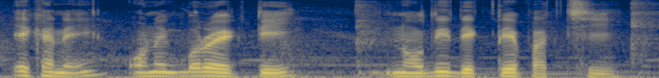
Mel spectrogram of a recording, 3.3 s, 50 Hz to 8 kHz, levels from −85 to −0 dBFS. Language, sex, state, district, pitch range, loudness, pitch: Bengali, male, West Bengal, Alipurduar, 110-140 Hz, -19 LUFS, 130 Hz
